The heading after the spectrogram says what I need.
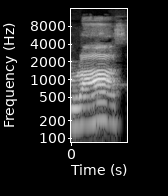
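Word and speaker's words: rāsa: Yes, this word Ras with a long A.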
